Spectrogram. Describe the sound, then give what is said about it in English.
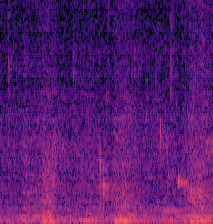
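Water runs and splashes steadily for a moment as it is poured for a drink, with faint gurgling and no voices. “Let's just have some water first.”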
